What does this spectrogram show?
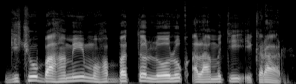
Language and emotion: Kashmiri, neutral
